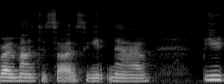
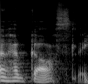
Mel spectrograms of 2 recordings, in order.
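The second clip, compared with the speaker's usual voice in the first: fake upper-crust posh accent. Reacting to a quoted description of tiles and neon, put-on posh accent. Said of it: "sorry, I was doing a posh accent there. That wasn't really me".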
